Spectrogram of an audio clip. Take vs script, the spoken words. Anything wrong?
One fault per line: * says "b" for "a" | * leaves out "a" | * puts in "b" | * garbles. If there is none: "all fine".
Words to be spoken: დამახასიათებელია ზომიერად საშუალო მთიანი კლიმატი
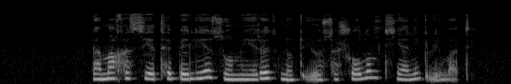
* puts in "ნოტიო"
